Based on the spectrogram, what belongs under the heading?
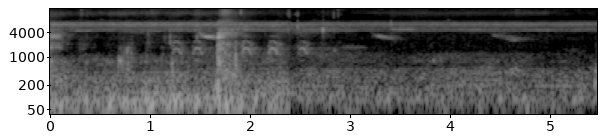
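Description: Faint bird calls carrying across a quiet lake. A quick run of short calls comes about a second in, followed by a few faint, high, short downward-sliding calls spaced about a second apart.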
